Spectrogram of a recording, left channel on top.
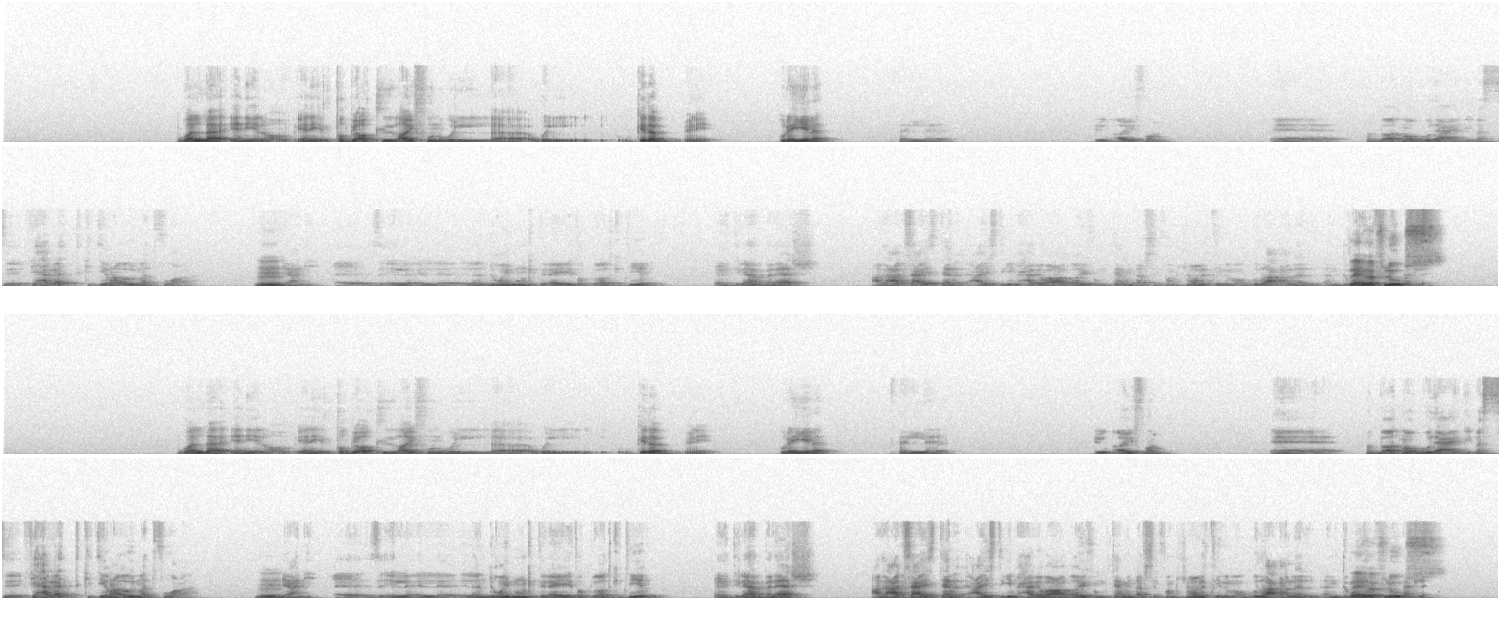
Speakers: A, on the left (about 55°); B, on the right (about 45°).
A: ولا يعني يعني التطبيقات للايفون وال وال وكده ب- يعني قليلة
B: في ال- الايفون آه، تطبيقات موجودة عادي بس في حاجات كتيرة قوي مدفوعة
A: امم
B: يعني آه، ز- ال- ال- الاندرويد ممكن تلاقي تطبيقات كتير آه، تلاقيها ببلاش على العكس عايز تعمل عايز تجيب حاجة بقى على الايفون بتعمل نفس الفانكشناليتي اللي موجودة على الاندرويد
A: تلاقيها بفلوس
B: هتلاقي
